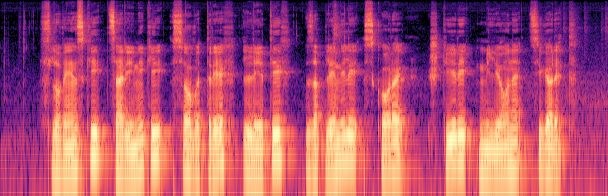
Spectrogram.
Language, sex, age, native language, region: Slovenian, male, 30-49, Slovenian, Zasavska region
